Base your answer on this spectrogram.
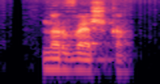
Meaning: female equivalent of норве́жець (norvéžecʹ): Norwegian (female person from Norway)
- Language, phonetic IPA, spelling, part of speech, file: Ukrainian, [nɔrˈʋɛʒkɐ], норвежка, noun, LL-Q8798 (ukr)-норвежка.wav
